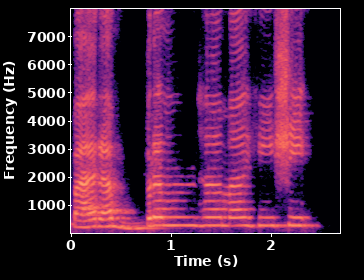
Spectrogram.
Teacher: we should not prolong it as Mahishi. It should be Parabrahma Mahishi because it is a short vowel.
